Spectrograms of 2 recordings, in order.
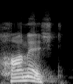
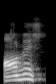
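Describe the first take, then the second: First: The word begins with an audible h sound. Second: The word begins with a vowel, no h. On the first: The speaker calls it wrong. "Not हॉनेस्ट" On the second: The speaker calls it right. "ऑनेस्ट है"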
